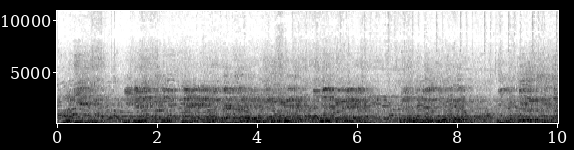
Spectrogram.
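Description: A crowd of people shouts and chatters outdoors.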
